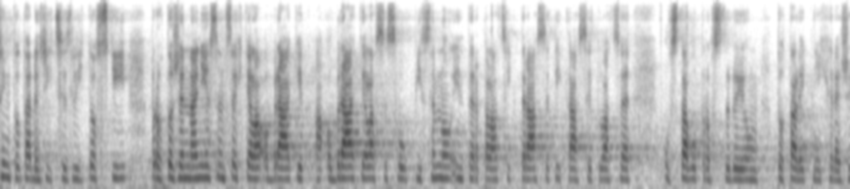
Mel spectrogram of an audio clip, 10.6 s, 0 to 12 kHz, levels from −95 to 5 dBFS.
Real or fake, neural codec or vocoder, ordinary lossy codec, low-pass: real; none; Opus, 24 kbps; 10.8 kHz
